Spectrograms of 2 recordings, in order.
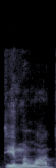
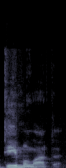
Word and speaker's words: Dimalanta: the showdown show and she's like yeah it's dimalanta and i was like oh we need to start saying it correctly so when we had on the show we kept saying we're all like demolanta di milanta then andrew is very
